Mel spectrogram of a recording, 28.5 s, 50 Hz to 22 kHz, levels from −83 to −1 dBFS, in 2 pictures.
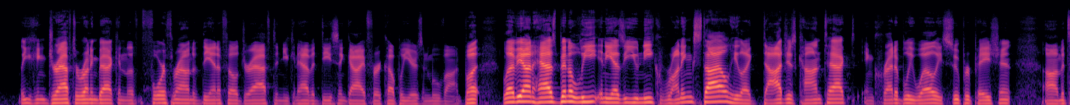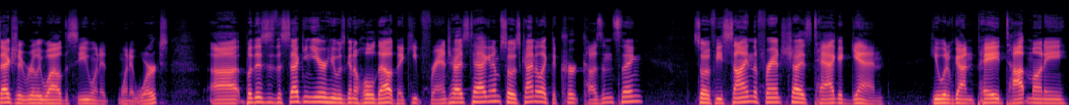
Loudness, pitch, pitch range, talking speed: -24 LUFS, 140 Hz, 125-160 Hz, 215 wpm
